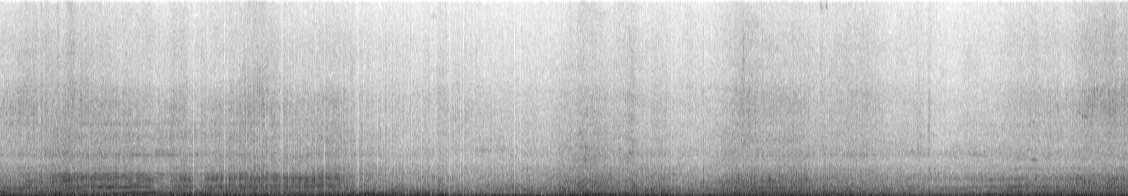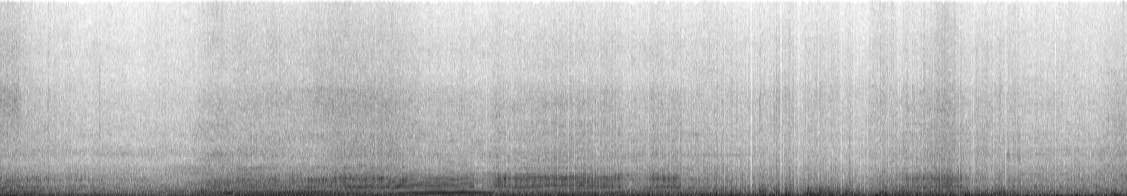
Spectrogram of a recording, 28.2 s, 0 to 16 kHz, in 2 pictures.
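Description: Yamaha R15M sport bike's single-cylinder engine under way, its pitch rising and dropping several times as it accelerates, shifts and eases off in traffic, with steady wind rush over the microphone.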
